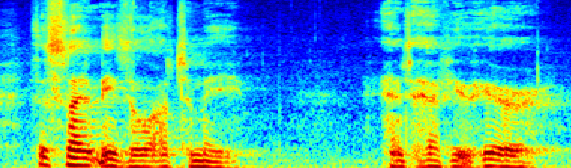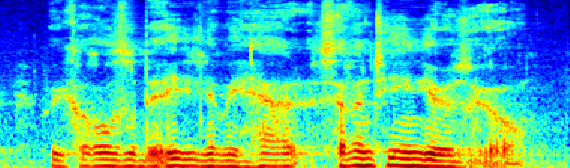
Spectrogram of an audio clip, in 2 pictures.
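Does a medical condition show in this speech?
Yes: Parkinson's disease; loss of body control predicted, still exercising.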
